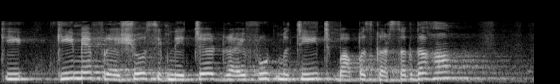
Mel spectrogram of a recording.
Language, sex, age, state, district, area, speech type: Punjabi, female, 30-45, Punjab, Patiala, urban, read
